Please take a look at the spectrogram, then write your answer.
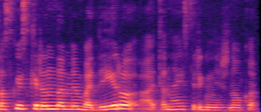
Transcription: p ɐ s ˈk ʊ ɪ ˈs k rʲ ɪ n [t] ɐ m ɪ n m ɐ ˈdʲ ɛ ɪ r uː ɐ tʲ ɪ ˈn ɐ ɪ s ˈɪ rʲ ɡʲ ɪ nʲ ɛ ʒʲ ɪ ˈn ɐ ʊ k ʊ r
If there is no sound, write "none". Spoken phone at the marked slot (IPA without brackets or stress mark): d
